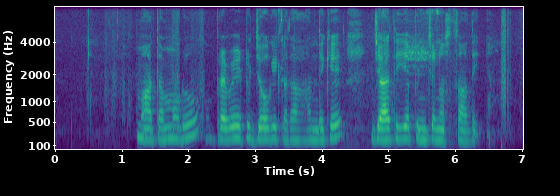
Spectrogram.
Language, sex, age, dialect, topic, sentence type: Telugu, female, 51-55, Southern, banking, statement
